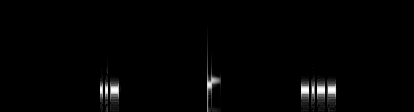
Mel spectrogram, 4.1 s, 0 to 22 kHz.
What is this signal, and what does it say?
Morse code, heard as a keyed tone, about 46 wpm, 700 Hz. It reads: U Y
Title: Single Letter-Number 45wpm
